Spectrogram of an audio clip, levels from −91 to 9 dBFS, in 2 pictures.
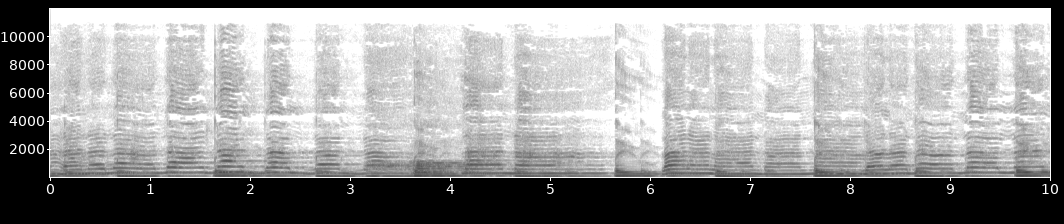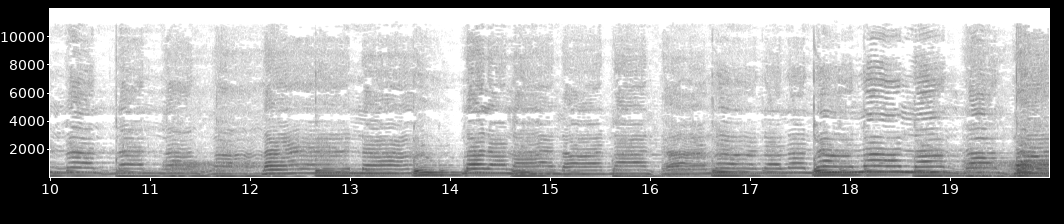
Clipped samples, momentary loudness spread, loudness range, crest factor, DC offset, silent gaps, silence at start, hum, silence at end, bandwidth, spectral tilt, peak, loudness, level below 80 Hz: under 0.1%; 7 LU; 3 LU; 16 dB; under 0.1%; none; 0 s; none; 0 s; 11.5 kHz; -6.5 dB/octave; -12 dBFS; -29 LUFS; -56 dBFS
